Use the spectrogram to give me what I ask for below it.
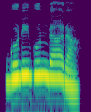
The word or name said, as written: ಗುಡಿಗುಂಡಾರ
